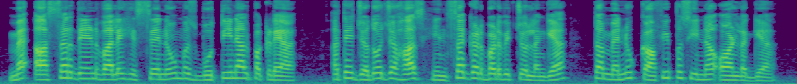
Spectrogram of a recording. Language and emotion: Punjabi, fearful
